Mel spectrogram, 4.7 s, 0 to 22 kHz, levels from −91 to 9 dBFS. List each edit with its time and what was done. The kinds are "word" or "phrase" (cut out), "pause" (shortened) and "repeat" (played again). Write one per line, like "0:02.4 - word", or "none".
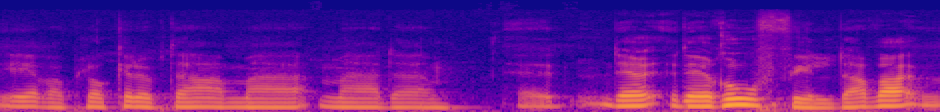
none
